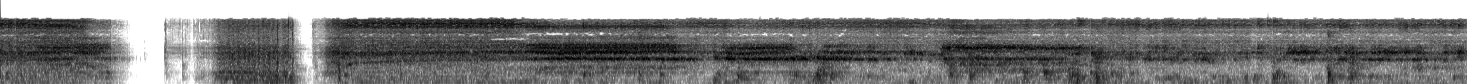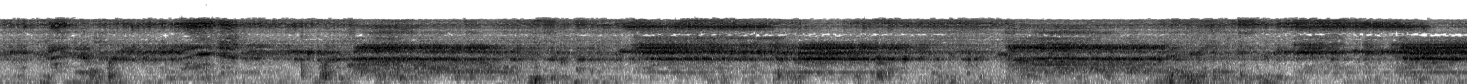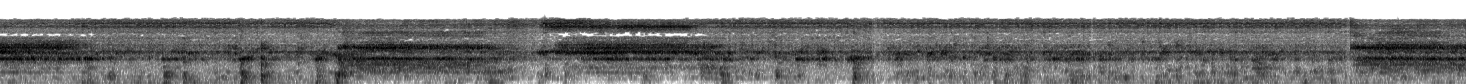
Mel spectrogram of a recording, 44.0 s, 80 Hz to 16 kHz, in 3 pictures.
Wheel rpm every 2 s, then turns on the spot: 70, 50, 150, 160, 160, 160, 160, 160, 170, 160, 160, 160, 160, 160, 160, 160, 160, 160, 160, 160, 160, 160.
none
